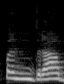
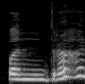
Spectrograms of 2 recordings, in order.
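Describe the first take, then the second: First: The word is pronounced in a common careless form. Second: The word is pronounced in its careful standard form. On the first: The speaker calls it wrong. "हम पंद्रह बोल देते हैं" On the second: The speaker calls it right. "Mostly हम पंद्रह नहीं बोलते हैं"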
